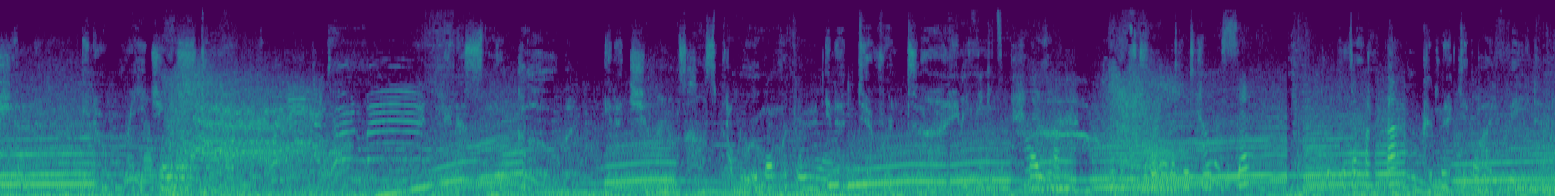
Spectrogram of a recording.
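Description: A car in a Las Vegas gangster video game revs and drives off with squealing, skidding tires, engine pitch climbing and falling while someone talks over it throughout.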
